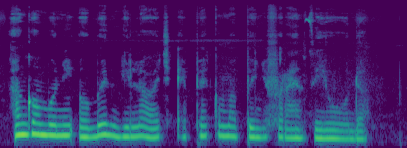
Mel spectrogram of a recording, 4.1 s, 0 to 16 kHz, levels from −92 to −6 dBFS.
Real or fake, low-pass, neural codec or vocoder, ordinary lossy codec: real; 14.4 kHz; none; none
